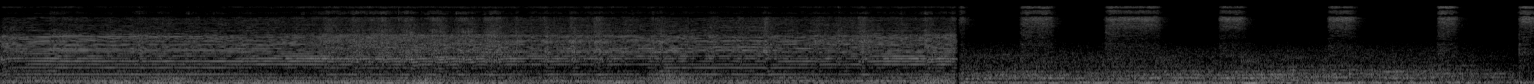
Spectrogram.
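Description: Electric hair clipper running with a steady buzz, then shutting off about nine and a half seconds in. After that come fainter, choppy handling sounds.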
